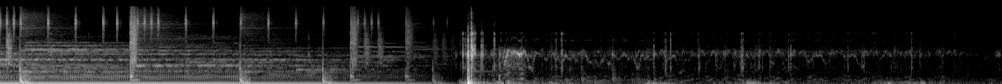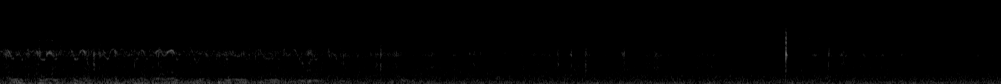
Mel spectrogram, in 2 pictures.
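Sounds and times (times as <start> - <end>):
sharp click: 0.0 - 0.2, 1.1 - 1.7, 3.0 - 5.0
fishing reel whirring: 5.0 - 13.5.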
